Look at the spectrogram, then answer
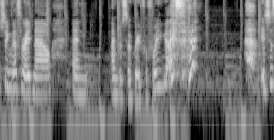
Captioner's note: laugh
